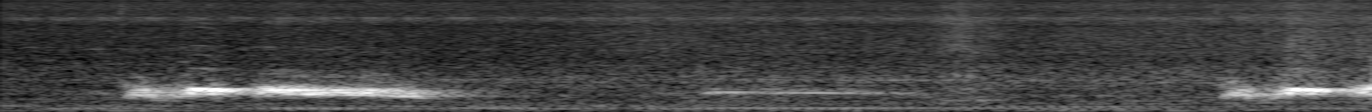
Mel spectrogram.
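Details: Spotted dove used as a lure, giving a low husky cooing phrase, then a faint thin coo, then a second accented coo beginning near the end, over a steady low hum.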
